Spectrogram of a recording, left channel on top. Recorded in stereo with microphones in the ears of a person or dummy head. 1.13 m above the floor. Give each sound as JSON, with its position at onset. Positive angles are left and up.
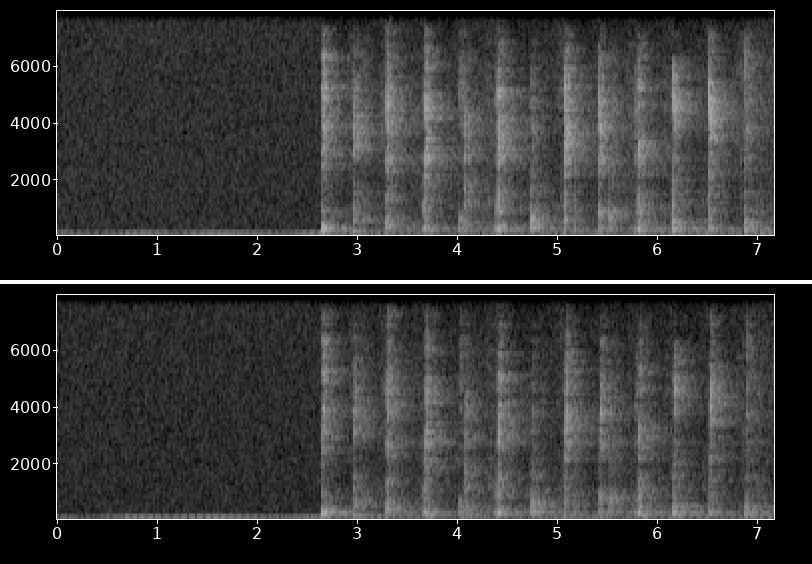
{"t": 2.6, "sound": "running footsteps", "side_deg": 5, "distance_m": 3.0}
